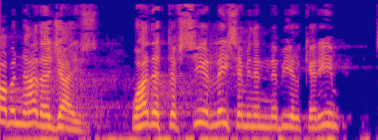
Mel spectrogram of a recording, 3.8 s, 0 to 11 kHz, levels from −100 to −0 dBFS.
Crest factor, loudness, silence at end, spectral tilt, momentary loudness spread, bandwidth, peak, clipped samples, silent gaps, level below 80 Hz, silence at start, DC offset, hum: 20 dB; -24 LUFS; 0.1 s; -3.5 dB/octave; 9 LU; 10.5 kHz; -6 dBFS; under 0.1%; none; -54 dBFS; 0 s; under 0.1%; none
